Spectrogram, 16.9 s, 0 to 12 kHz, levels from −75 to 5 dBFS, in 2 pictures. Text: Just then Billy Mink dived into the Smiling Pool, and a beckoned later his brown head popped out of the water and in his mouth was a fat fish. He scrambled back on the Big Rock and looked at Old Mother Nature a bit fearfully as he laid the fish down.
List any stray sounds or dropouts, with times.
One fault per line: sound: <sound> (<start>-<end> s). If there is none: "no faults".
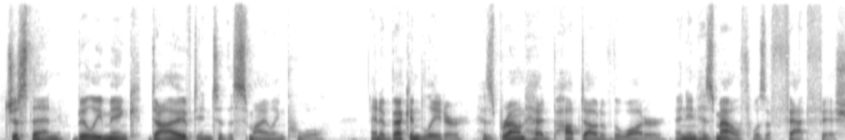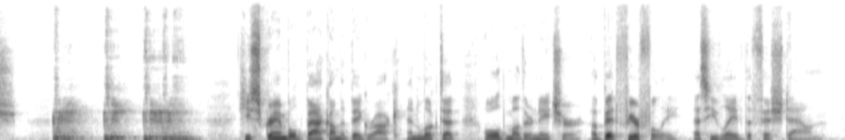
sound: throat clearing (9.0-10.5 s)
